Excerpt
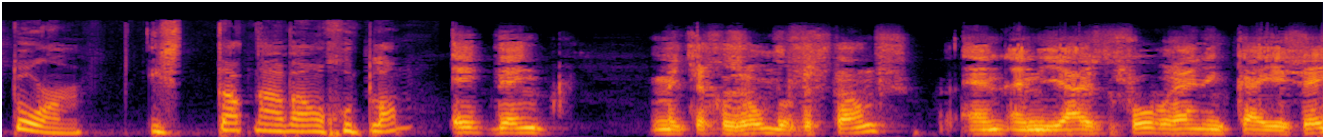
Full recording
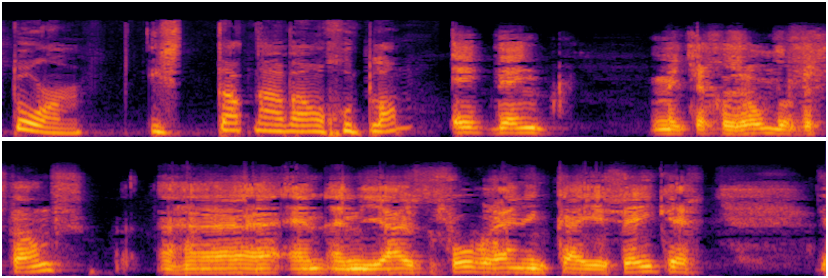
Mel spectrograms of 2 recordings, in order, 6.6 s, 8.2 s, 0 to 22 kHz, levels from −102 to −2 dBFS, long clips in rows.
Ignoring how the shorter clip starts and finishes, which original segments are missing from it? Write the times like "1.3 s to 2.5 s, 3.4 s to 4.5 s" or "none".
4.8 s to 5.5 s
